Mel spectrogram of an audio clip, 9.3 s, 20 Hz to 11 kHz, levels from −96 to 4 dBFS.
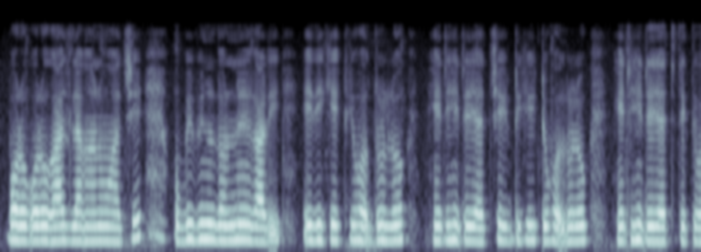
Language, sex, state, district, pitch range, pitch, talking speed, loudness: Bengali, female, West Bengal, North 24 Parganas, 185-195 Hz, 190 Hz, 140 wpm, -14 LUFS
